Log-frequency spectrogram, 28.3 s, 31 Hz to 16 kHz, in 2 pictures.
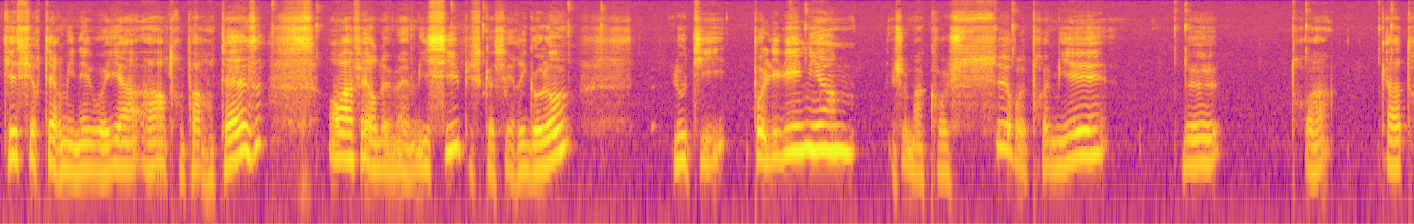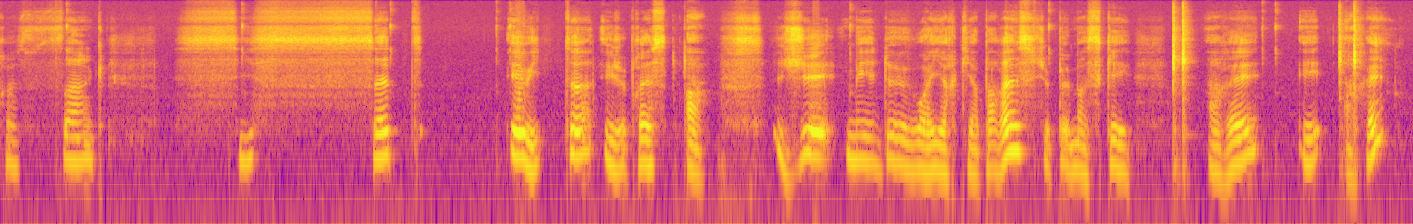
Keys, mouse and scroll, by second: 1.5 a, 2.1-2.7 scroll down 1, 2.7 right click, 3.6-4.4 scroll up 1, 4.4 right click, 5.6 right click, 7.8 click, 9.8 click, 11.7 click, 12.8 click, 13.7 click, 14.6 click, 16.3 click, 17.8 click, 18.6 typing, 19.0 click, 20.8 typing, 21.3-22.0 scroll down 1, 22.0 click, 22.1 right click, 22.1 scroll down 1, 24.4 click, 25.8 typing, 26.7 click, 27.5 typing, 28.0-28.2 scroll down 1.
